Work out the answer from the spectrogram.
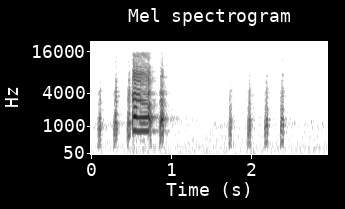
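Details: Female red junglefowl, a wild hen, calling in 2021: two short clucks, a loud harsh drawn-out squawk with a few follow-up clucks, a pause, then four evenly spaced short clucks about a quarter-second apart.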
